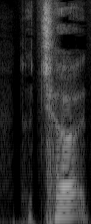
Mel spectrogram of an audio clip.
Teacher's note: ही जो है वो तालू से जो है वो होता है छ का उच्चारण जो है वो तालू से होता है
